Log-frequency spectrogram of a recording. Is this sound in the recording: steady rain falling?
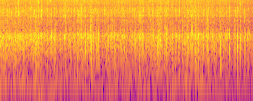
yes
